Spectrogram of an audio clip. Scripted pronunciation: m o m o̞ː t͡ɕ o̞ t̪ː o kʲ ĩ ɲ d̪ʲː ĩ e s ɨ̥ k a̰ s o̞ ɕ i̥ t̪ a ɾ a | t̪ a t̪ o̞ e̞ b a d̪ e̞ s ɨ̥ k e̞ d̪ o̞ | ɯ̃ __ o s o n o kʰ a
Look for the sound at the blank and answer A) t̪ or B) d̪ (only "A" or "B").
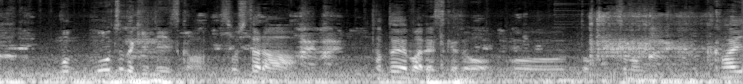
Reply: A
